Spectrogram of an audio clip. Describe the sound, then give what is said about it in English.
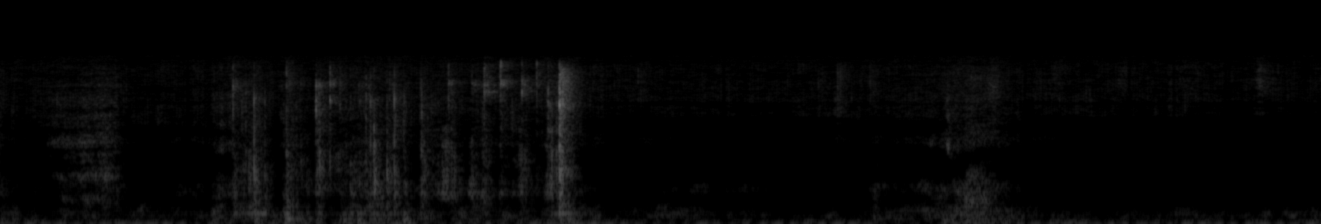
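A pencil is sharpened before drawing Quan Yin, in a burst of quick, rhythmic scraping grinds lasting a few seconds, ending with a sharp click, then a quieter scrape later over a low steady hum. “Let me make sure the pencil's sharpened.”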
